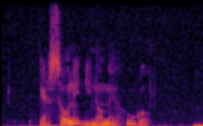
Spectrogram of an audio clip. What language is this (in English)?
Italian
